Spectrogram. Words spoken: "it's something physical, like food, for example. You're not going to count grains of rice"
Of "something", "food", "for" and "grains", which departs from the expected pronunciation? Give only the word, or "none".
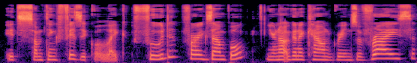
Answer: none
